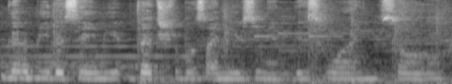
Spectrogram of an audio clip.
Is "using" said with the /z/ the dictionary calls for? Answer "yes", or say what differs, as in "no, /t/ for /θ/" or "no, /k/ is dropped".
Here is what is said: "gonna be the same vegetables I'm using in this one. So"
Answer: yes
